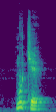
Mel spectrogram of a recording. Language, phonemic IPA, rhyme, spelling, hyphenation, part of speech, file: Dutch, /ˈmutjə/, -utjə, moetje, moet‧je, noun, Nl-moetje.ogg
- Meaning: 1. a shotgun wedding (marriage contracted to legitimise a premarital pregnancy) 2. a must, especially something that is necessary but not desired (necessity) 3. diminutive of moe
